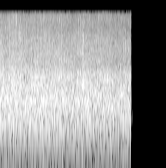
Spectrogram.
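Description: A large audience applauding steadily; the applause cuts off suddenly about a second and a half in.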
